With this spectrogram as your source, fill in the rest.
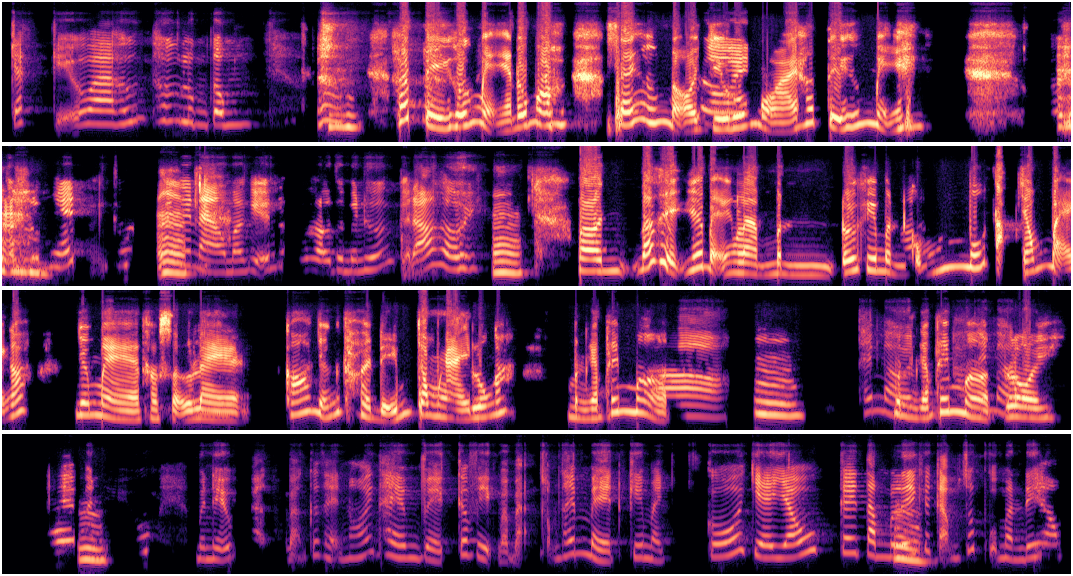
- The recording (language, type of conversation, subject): Vietnamese, unstructured, Bạn cảm thấy thế nào khi bị ép phải tỏ ra bình thường dù đang kiệt sức về mặt tâm lý?
- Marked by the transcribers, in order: other background noise; chuckle; laugh; distorted speech; chuckle; throat clearing; laughing while speaking: "thôi"; tapping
